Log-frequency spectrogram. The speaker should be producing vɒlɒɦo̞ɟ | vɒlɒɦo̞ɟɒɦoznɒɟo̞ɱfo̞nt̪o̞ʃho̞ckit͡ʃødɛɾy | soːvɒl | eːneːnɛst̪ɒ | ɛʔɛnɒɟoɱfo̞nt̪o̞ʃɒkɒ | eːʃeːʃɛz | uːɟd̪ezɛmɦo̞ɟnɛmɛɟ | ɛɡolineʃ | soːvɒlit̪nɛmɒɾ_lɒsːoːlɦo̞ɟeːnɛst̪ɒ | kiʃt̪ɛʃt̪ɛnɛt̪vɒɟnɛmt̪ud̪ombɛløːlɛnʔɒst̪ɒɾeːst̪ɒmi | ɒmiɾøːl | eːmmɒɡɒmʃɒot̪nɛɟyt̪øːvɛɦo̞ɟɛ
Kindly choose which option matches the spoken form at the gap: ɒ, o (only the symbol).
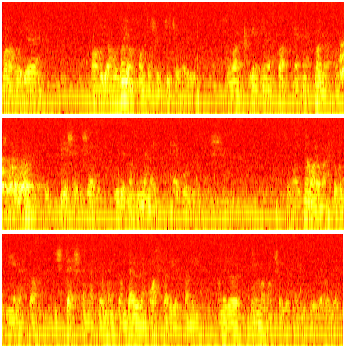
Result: o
